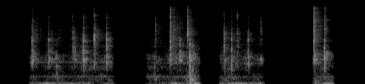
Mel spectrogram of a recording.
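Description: Keystrokes on a computer keyboard while Python code is typed, arriving in four short bursts of rapid clicking separated by brief pauses, close and clear with no talking.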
